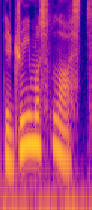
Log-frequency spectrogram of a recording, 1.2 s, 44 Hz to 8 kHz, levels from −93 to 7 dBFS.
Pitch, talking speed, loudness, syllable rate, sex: 190 Hz, 195 wpm, -14 LUFS, 3.6 syllables/s, female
